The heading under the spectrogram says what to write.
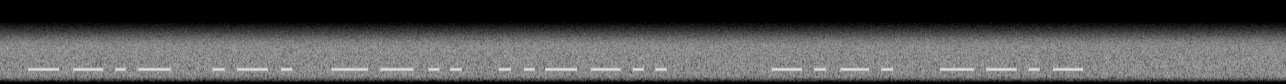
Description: Morse code, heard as a keyed tone, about 10 wpm, 710 Hz, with radio static. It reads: QRZ? CQ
